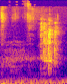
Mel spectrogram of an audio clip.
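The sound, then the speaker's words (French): A dog crunches dry kibble, a brief, faint burst of crisp chewing crackle over a low background hum, with no talking. “si vous entendez des cris crac-croc, c'est le chien qui est en train de manger ses croquettes, qui a décidé que c'était un bon moment pour manger ses croquettes.”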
